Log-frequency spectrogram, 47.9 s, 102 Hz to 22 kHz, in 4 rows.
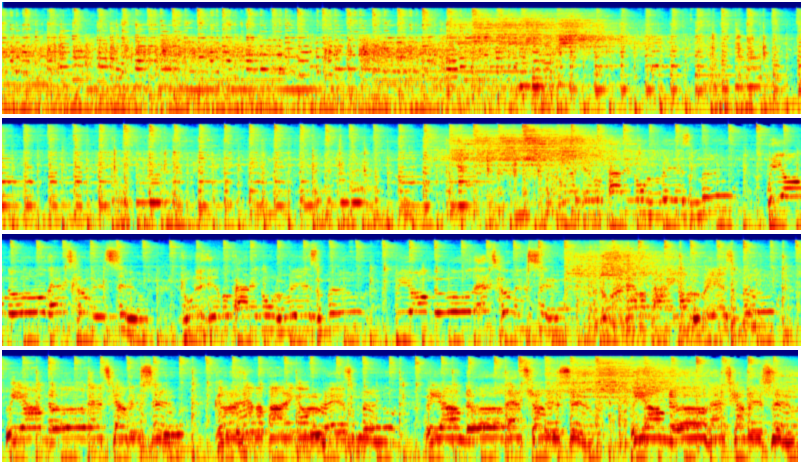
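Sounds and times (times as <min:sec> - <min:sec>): live rock and roll band: 0:00.0 - 0:47.9
person singing: 0:20.3 - 0:47.9.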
